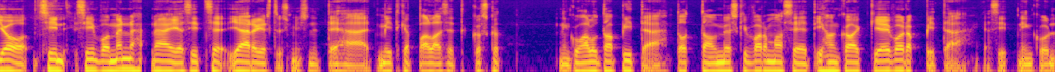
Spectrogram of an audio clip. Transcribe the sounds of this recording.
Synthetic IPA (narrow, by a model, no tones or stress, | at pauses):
joːsiːnsiːʋʋoimenːænæijjɑsit̪sḛjærjest̪ysmisnet̪ehæːḛt̪mit̪kæpɑlɑset̪koskɑniːŋkuhɑlut̪ɑːpit̪æ̰ːt̪ot̪ːɑommyøskiʋʋɑrmɑːseet̪ihɑŋkɑikːieiʋoidɑppit̪æ̰ːjɑ̰sḭt̪niːŋkun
